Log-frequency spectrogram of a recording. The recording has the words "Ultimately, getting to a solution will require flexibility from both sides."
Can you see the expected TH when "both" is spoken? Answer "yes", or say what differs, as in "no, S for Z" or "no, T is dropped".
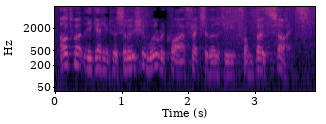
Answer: yes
